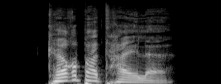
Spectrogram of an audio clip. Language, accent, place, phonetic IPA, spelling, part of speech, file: German, Germany, Berlin, [ˈkœʁpɐˌtaɪ̯lə], Körperteile, noun, De-Körperteile.ogg
- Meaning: nominative/accusative/genitive plural of Körperteil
